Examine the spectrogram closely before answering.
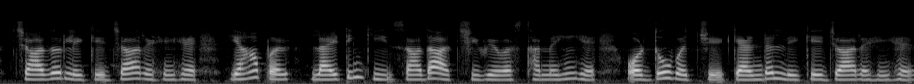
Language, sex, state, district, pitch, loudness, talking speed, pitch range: Hindi, female, Uttar Pradesh, Budaun, 225 Hz, -24 LUFS, 145 wpm, 220-245 Hz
